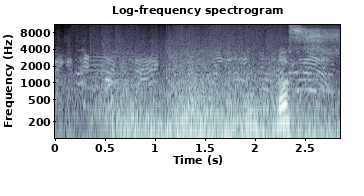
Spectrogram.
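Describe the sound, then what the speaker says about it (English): Artillery shells from Company of Heroes 1 strike a Pioneers squad in a Wehrmacht versus British match, making a sustained rumbling barrage with heavier booms. Someone commentator talks over it throughout. "That looks like officer artillery."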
